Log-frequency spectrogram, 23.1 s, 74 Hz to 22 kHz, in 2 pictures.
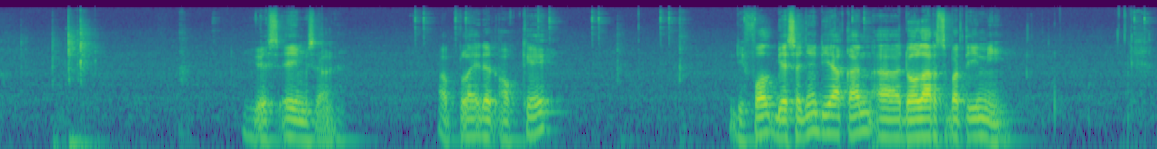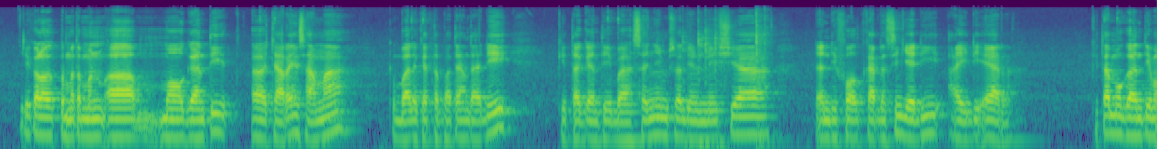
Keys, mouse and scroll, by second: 0.7-1.7 typing, 2.5 click, 4.5 click, 4.9-5.6 drag, 5.8 click, 6.3 click, 7.0 shift+click, 7.8 click, 8.9 click, 11.7 click, 14.6 click, 16.1 click, 18.0 click, 18.6-19.5 typing, 19.6 Return, 23.0 click.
